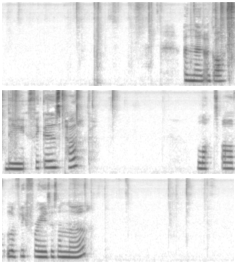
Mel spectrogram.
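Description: Plastic packets crinkle and rustle as they are handled.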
